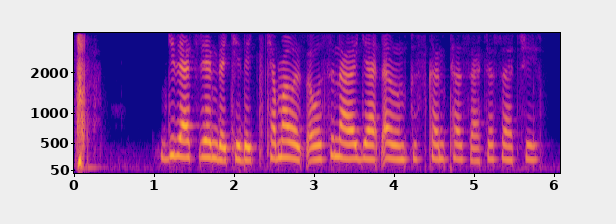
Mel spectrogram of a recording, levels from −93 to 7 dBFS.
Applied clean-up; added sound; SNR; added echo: none; none; none; none.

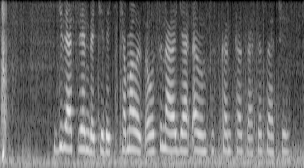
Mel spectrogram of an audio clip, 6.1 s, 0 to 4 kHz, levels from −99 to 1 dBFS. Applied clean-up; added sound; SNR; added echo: none; Engine starting; 13 dB; none.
